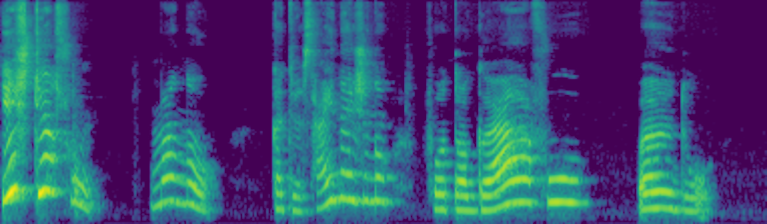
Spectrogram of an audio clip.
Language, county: Lithuanian, Vilnius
